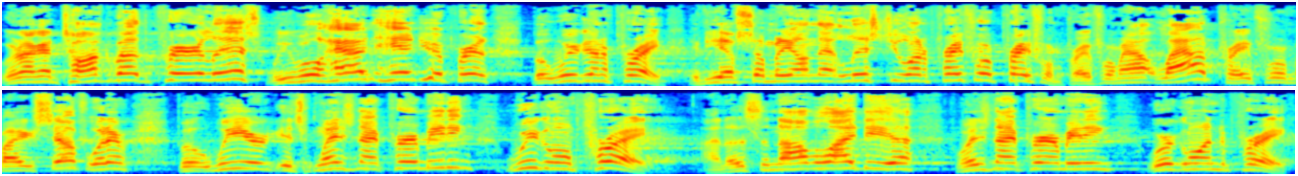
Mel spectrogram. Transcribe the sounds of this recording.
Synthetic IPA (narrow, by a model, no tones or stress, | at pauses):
wɨɹnət̚ɡ̥ʌnətʰɔkəbaʊt̪̚ðə̥pʰɹ̥ɛɹlɪst̚wiwɪlˠɨvɨ̃nɦæ̃ndjɨəpʰɹ̥ɛ | b̥ʌt̚wɪɹɡʌnəpʰɹ̥eɪɨfjɨːv̥sʌ̃mbɑɾiə̃nðɨtˡlɪstjɨwɑ̃ntəpʰɹeɪfə˞əpʰɹ̥eɪfə˞mpʰɹ̥eɪfə̃˞maʊtˡlaʊd̚pʰɹ̥eɪfə˞ɨ̃mbaɪjə˞sɛlˠfwʌɾɛvə˞b̥ʌt̚wiə˞ɨtswɛ̃nznaɪt̚pʰɹ̥ɛɹmiɾɪ̃ŋwɪɹɡoʊ̃nəpʰɹ̥eɪa̰ɪnoʊðɨtsənɑvl̩ˠaɪdiəwɛ̃nznaɪt̚pʰɹ̥ɛɹmiɾɪ̃ŋwɪɹɡoʊɪ̃ŋtʰəpʰɹ̥eɪ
